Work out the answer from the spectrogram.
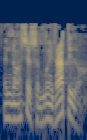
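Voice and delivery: low and quick, hushed rattle; mock fast speaker, mumbled low; fast, quiet mock rush. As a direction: rattle it off softly like fast talkers. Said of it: "Y están hablando así".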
